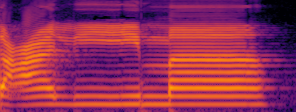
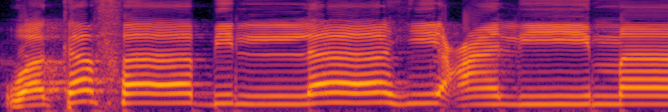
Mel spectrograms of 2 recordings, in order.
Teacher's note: Wa kafa billahi alima. Okey, ain dia keluar dekat tengah-tengah tekak. Jangan hamzah pula.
